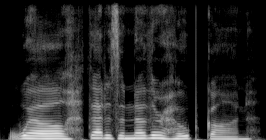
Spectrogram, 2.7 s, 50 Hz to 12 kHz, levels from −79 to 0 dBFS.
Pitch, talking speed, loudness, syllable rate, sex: 210 Hz, 135 wpm, -15 LUFS, 3.6 syllables/s, female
